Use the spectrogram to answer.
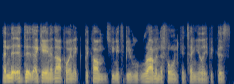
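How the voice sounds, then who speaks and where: A man on a podcast, telling stories in a casual, animated way and acting out phone calls. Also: low voice, fairly quick, no echo, muffled recording. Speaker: podcast co-host.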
